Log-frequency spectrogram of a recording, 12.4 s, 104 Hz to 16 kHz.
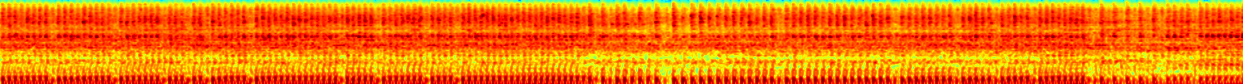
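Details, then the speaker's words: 1976 Honda Z50J1 Monkey, which has run poorly for the 3 years it has been owned, has a new carb that was stripped before fitting. Its small single idles unevenly, stumbling with an irregular clatter and a loping beat: running rough. Owner suspects a blocked carb jet and plans to clean it. "Doesn't sound right at all. I'm going to clean the carb out, I think, just to see if the jet is blocked."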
